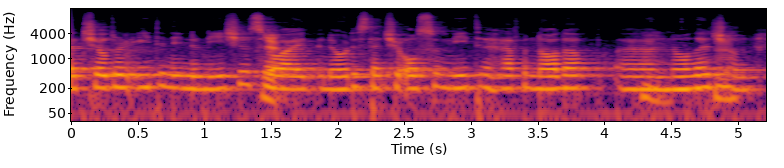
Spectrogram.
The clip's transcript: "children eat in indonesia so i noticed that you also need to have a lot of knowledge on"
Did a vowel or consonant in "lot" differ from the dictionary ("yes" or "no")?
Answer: yes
